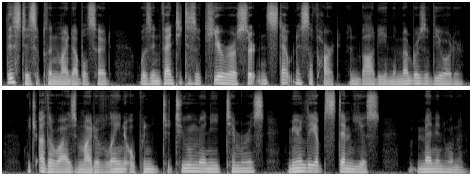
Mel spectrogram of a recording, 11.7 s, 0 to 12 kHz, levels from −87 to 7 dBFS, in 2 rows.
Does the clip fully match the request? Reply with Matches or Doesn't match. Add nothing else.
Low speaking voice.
Matches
